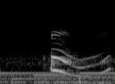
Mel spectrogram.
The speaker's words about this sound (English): Meow, meow. It looks like the cat is very hungry.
